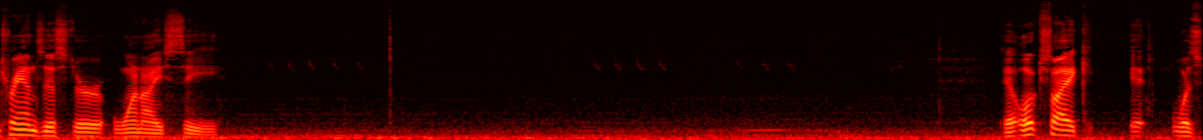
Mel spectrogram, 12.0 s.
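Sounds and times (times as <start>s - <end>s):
low background rumble: 0.0s - 12.0s
faint bird chirps: 2.6s - 3.9s, 5.7s - 9.9s
sharp click: 11.0s - 11.7s.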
